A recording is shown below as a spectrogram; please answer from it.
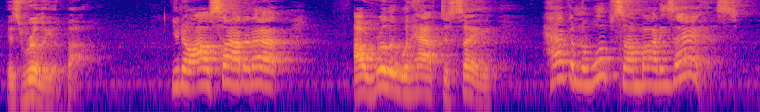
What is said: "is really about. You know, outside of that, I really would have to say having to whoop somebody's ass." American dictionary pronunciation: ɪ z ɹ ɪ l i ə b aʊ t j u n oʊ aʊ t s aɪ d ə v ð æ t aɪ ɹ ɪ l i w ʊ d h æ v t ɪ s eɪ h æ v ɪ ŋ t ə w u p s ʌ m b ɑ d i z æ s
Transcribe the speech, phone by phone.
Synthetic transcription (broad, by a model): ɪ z ɹ ɪ l i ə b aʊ j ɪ n oʊ aʊ t s aɪ d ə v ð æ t aɪ ɹ ɪ l i w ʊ d h æ f t ɪ s eɪ h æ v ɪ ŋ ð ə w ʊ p s ʌ m b ɑ d i z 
